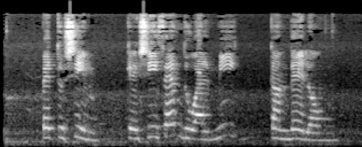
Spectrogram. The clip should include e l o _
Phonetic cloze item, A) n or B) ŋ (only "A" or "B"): B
